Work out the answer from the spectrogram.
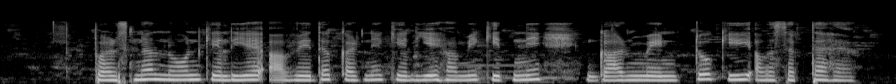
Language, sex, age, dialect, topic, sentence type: Hindi, female, 18-24, Marwari Dhudhari, banking, question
